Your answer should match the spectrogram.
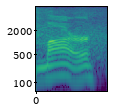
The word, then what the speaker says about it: Maher: Not Meager, but Maher.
